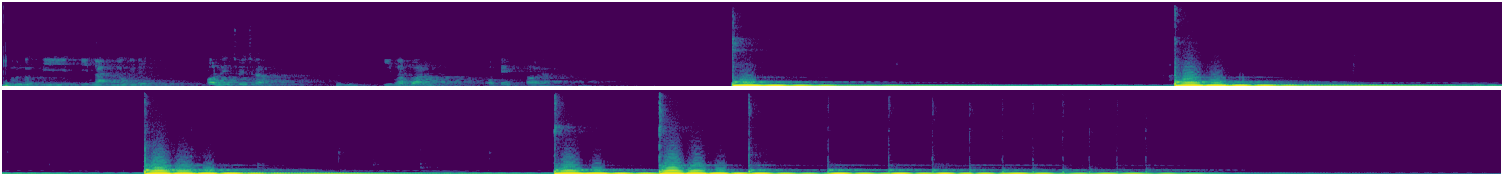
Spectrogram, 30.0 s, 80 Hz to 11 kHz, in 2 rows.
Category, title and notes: Instrument samples > Percussion
Temple Gong 2
was fortunate enough to record monks striking a gong in a temple (Thailand) unfortunatly i'm a huge noob when it comes to recording stuff so this isn't the cleanest most usable audio, but yk, it's free
gong, percussion, temple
